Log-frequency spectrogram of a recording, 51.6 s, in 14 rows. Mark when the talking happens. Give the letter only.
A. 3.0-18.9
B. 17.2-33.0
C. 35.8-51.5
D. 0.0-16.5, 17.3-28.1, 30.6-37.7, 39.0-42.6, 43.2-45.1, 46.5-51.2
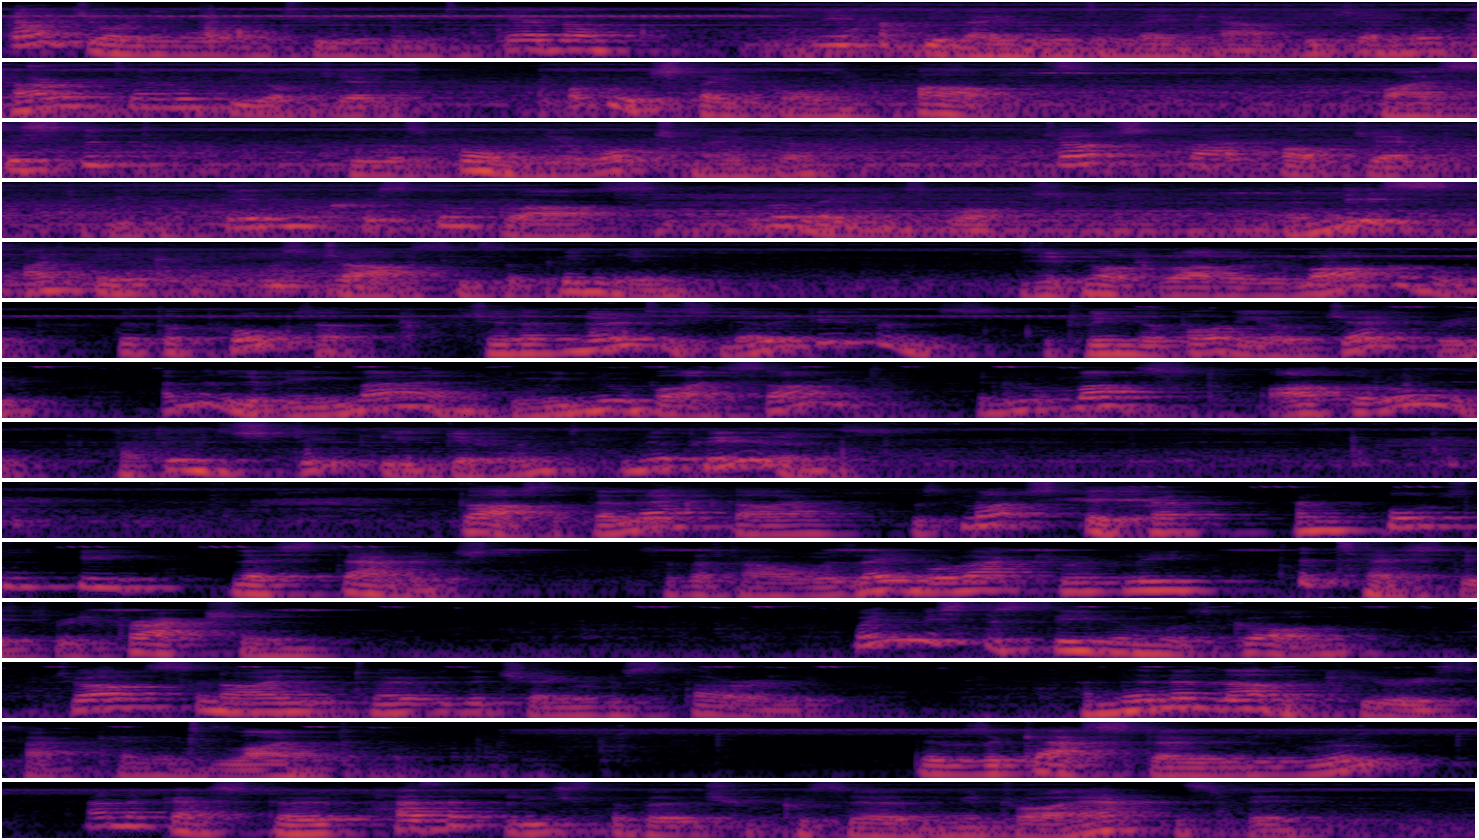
D.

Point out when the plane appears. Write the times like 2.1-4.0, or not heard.
0.0-15.8.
